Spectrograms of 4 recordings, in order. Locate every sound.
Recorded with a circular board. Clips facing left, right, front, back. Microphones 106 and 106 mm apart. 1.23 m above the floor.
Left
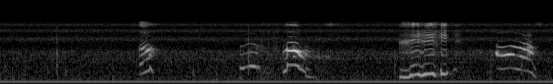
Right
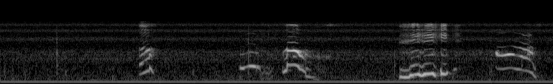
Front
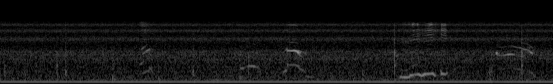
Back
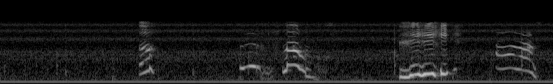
1.4 s a child speaking: 160° right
